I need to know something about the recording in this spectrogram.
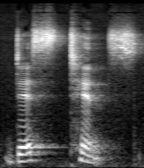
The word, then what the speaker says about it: distance: it's dis dance okay we got a C followed by E so it's gonna say that's so it's a soft syllable and this is it's actually flexing to the schwa so it says it distance distance distance so again that C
